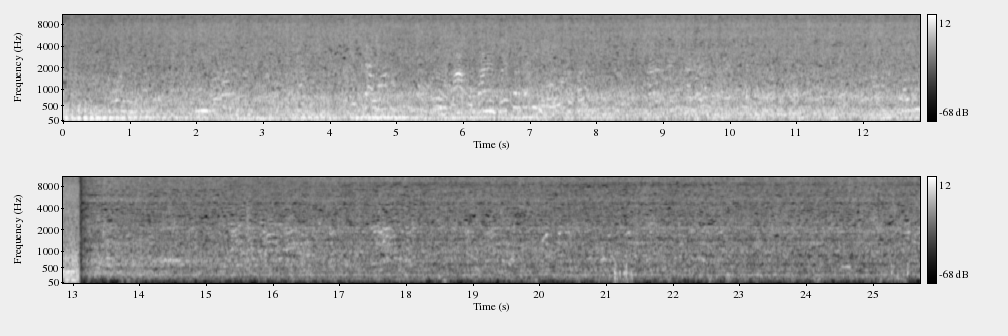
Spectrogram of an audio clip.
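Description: Water gushes and roars loudly from a burst pipe.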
